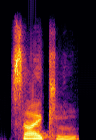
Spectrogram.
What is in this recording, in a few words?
"cycle", Indian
